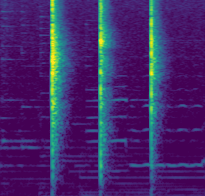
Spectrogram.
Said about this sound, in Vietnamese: một tràng vỗ tay vang lên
